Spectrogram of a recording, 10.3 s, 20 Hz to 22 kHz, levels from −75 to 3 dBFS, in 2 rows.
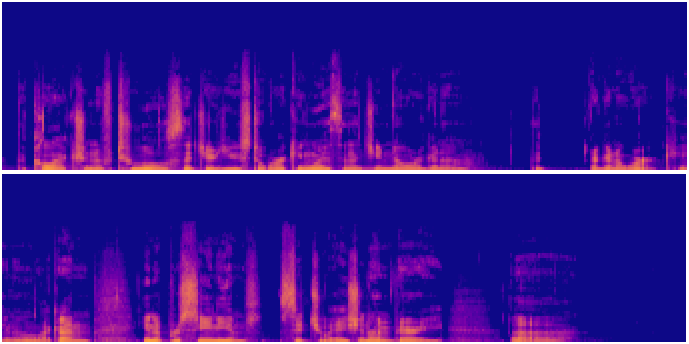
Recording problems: none

